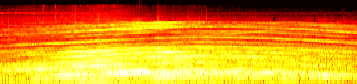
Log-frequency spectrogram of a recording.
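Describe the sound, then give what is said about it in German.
A loud, spacey synthesized driving sound from a Skoda Enyaq electric SUV: layered harmonic tones swell and glide upward, then slowly ease off, sustained for several seconds with no talking. “Ja, krass laut für ein elektrisches ja. Auto. Und spacig auf jeden Fall.”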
